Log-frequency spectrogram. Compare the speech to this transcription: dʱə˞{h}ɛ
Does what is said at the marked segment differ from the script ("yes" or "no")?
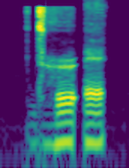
yes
